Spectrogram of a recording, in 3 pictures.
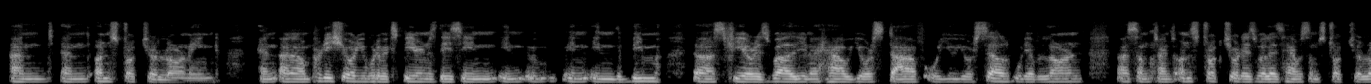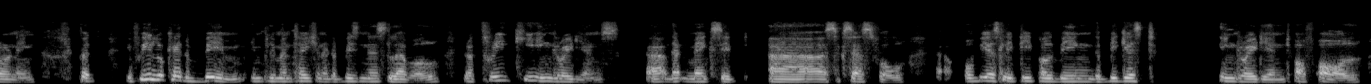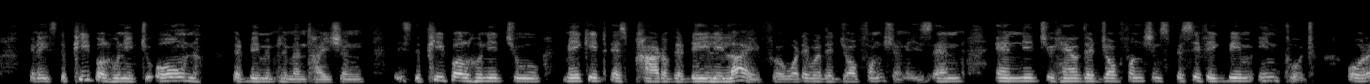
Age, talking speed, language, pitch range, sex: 50-69, 175 wpm, English, 125-150 Hz, male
